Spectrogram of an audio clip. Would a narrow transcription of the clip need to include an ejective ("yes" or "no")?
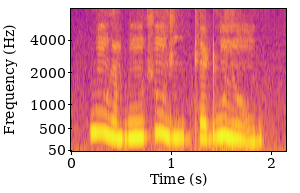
no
